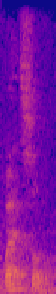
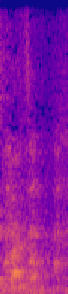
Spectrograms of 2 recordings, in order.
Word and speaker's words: Quetzal: Well, after I called him Quetzal a few times, I'm like, wait, I don't want this guy to think I'm like, rhyming with pretzel or anything. So I asked him and he said it's Quetzal.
